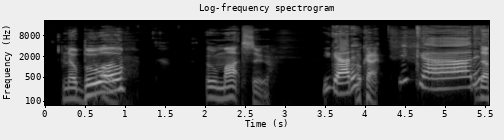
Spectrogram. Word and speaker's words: Nobuo Uematsu: Star all right and help me with the pronunciation Nobuo Uematsu you got it okay the famous composer from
